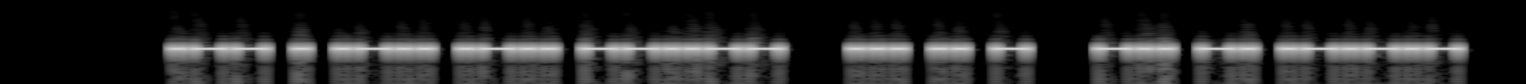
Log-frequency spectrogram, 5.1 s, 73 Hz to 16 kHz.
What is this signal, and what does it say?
Morse code, heard as a keyed tone, about 36 wpm, 700 Hz. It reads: WELL, SIT DN.
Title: Sentences from Top 500 Words and Abbreviations 35wpm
